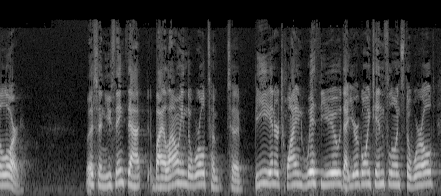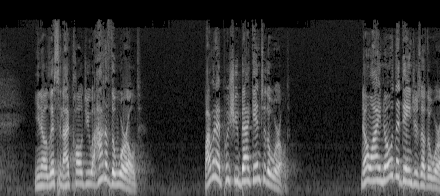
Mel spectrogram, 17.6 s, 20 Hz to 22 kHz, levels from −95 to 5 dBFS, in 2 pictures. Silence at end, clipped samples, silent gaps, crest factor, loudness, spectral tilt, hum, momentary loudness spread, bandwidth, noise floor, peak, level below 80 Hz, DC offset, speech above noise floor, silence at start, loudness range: 0 s; under 0.1%; none; 18 dB; -21 LUFS; -5.5 dB/octave; none; 10 LU; 15.5 kHz; -62 dBFS; -4 dBFS; -60 dBFS; under 0.1%; 41 dB; 0 s; 3 LU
